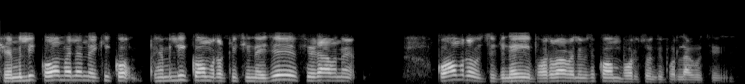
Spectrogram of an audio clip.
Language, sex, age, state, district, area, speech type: Odia, male, 45-60, Odisha, Nabarangpur, rural, conversation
